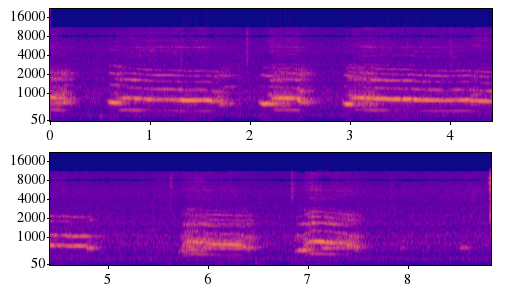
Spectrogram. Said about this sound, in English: It's not like they saw another dog. Like, they're howling. I'm like, they're upset. Like, this can't just be them barking. Like, there's a problem with these dogs.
